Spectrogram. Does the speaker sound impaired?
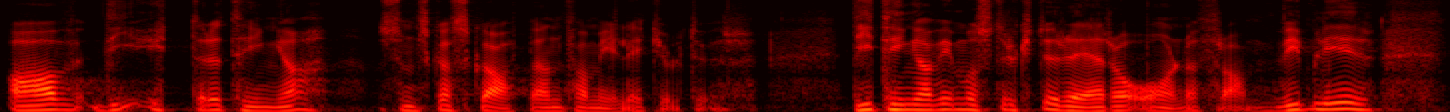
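No.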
